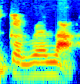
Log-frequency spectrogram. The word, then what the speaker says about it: guerrilla: 然后它有一个字，就是叫做 guerrilla war。它真的只有这个字，它发音就是 gorilla。嗯。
